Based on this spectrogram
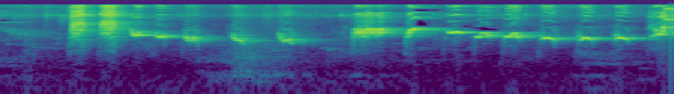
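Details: Greater green leafbird (cucak ijo) in vigorous song used to provoke other birds to sing: harsh bursts, then fast rhythmic whistled notes gradually descending in pitch, about four per second.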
